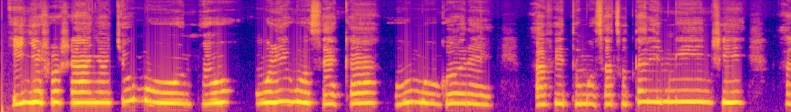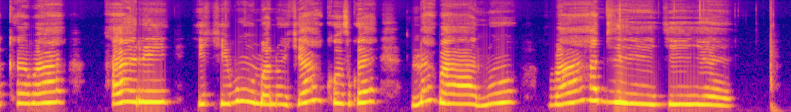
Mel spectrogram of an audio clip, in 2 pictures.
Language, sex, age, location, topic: Kinyarwanda, female, 25-35, Nyagatare, education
